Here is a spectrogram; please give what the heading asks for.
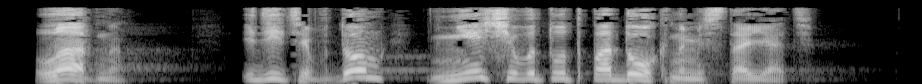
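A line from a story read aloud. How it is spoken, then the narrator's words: Stern. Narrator (Russian): Строго сказал волшебный художник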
